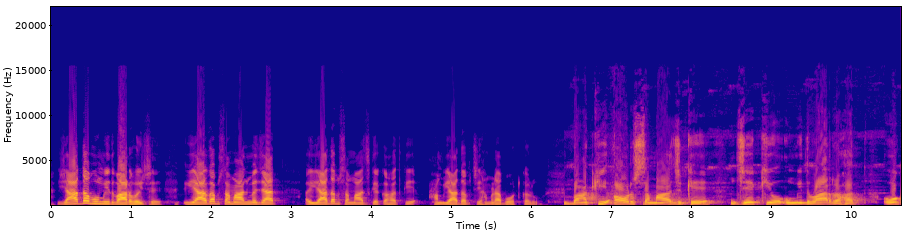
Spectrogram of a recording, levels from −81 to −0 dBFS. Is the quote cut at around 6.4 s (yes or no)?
yes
